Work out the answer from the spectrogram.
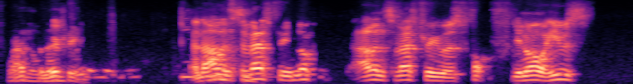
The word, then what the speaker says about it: Silvestri: Impossible says Alan Silvestri, is that how you pronounce his name? Silvestri? Yeah, that's right.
